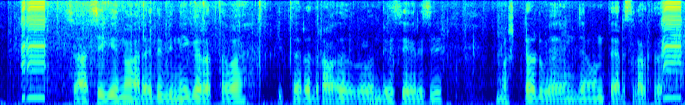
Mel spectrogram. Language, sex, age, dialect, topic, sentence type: Kannada, male, 31-35, Mysore Kannada, agriculture, statement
